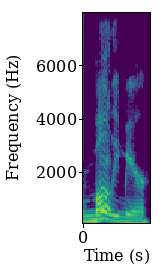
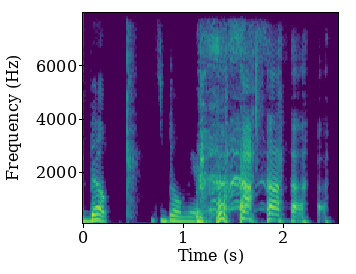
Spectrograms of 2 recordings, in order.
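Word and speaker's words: Bellemere: He didn't say Belmere. He called her Molly Mere.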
